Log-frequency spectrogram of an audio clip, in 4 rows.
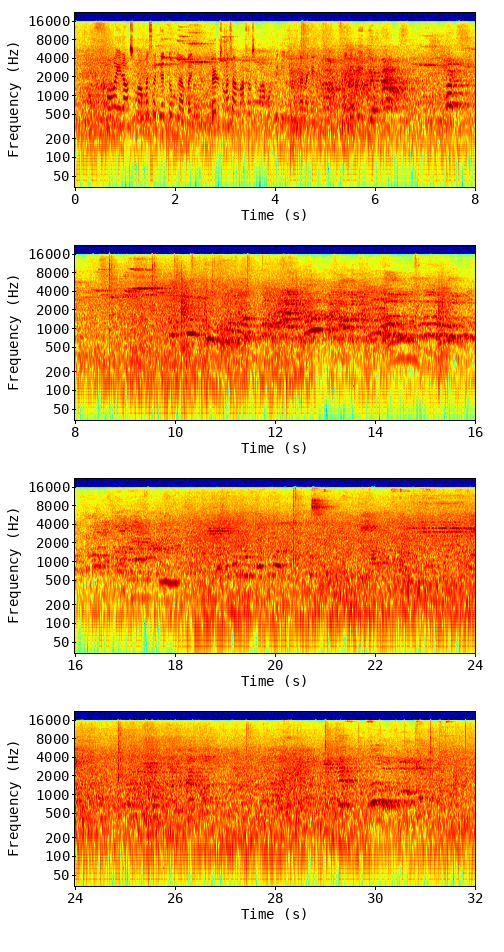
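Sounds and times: crowd noise: 0.0 - 32.0.

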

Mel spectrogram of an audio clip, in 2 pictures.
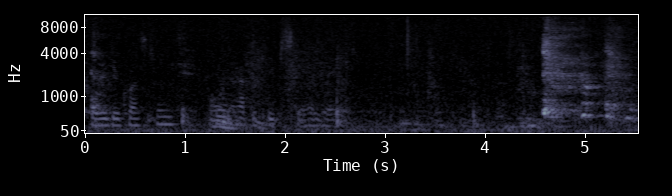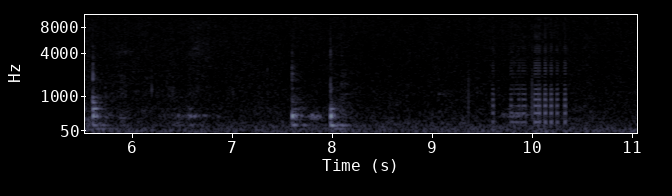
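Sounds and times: person coughing: 4.6 - 5.6.

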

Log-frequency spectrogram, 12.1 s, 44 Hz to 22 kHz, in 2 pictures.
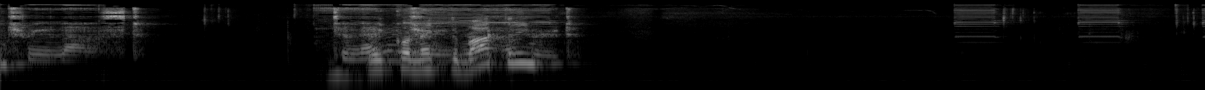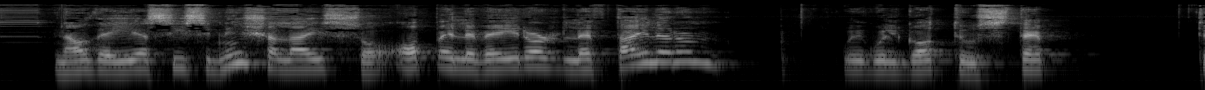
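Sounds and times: faint short beeps from a motor: 4.8 - 6.3.

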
